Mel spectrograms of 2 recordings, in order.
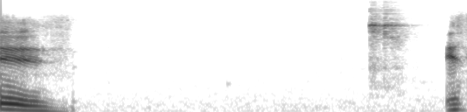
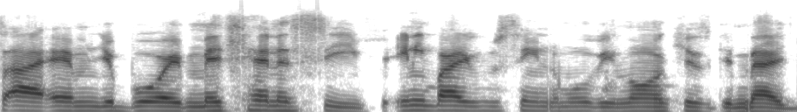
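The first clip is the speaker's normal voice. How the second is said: normal talking voice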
